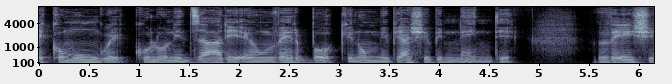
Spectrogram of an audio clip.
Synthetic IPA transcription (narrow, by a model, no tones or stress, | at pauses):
ɛkːɔmuŋkwɪkʰulunid̪zːaːɾiɛuɱvɛrbʊk̟ɪnʊmːipjaːt͡ʃɪpinːɛnt̪ɪ | vɛːt͡ʃi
